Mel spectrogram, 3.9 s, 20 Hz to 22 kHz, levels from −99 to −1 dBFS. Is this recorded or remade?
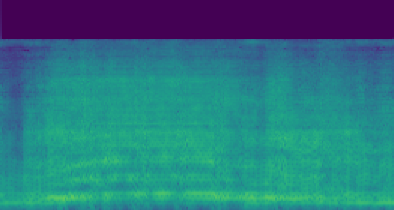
remade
